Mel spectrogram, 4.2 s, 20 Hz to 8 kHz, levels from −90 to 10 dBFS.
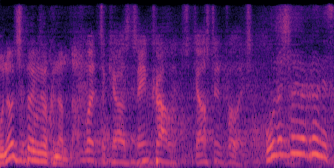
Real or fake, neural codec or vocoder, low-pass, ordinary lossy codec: fake; codec, 24 kHz, 0.9 kbps, DualCodec; 7.2 kHz; AAC, 48 kbps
